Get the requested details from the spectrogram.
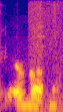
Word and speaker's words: Siriboe: I want to say Siriboe. Did I get it right? – Siriboe.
